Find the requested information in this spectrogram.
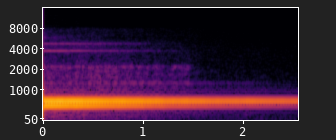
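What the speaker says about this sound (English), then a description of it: "I hit the spoiler bell." A single sustained bell tone rings out cleanly and loudly, used as a spoiler-alert sound effect in a comic book podcast, then decays slowly over a couple of seconds.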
